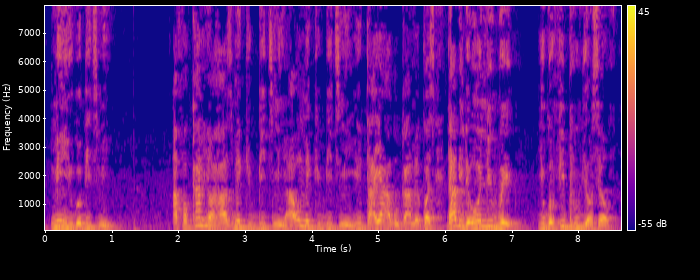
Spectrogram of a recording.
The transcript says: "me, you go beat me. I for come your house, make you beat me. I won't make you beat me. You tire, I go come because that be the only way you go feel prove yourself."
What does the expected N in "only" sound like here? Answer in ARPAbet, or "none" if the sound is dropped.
N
